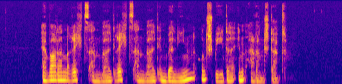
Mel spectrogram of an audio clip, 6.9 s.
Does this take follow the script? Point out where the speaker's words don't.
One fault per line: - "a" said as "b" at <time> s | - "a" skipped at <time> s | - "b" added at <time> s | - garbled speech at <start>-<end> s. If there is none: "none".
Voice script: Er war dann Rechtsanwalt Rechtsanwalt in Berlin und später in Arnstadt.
none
